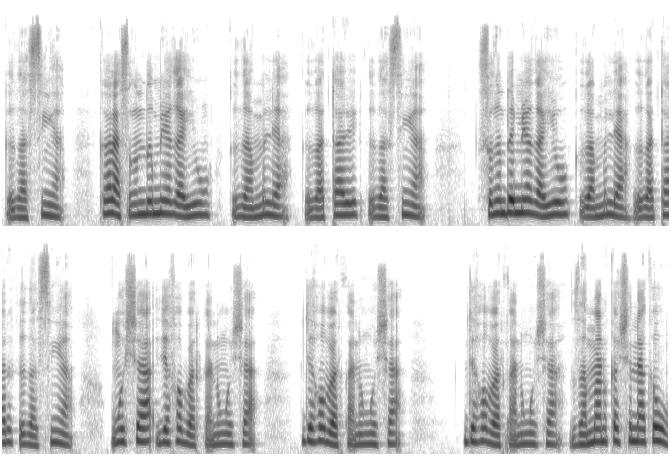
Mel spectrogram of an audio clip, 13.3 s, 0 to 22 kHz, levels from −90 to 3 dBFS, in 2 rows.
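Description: Throughout this speech clip the treble sounds thin and unsteady, with a gritty, grainy noise riding on the voice and nothing above about 17.4 kHz. This is likely Bluetooth SBC compression at a low bitrate, which fits roughly 96 kbps, starving the upper sub-bands of bits.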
